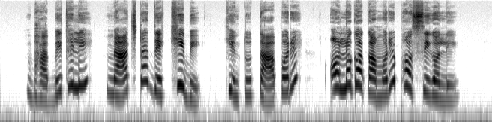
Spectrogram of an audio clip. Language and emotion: Odia, sad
